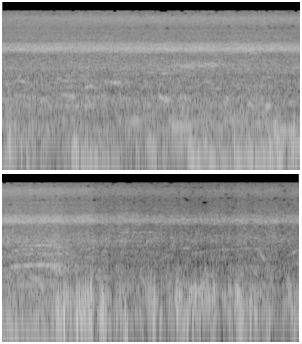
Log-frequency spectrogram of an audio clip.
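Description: Swimmers splash gently in water.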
